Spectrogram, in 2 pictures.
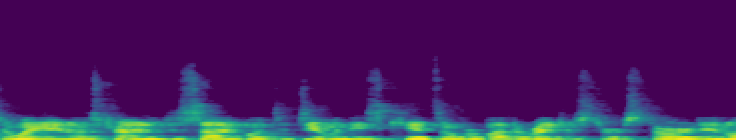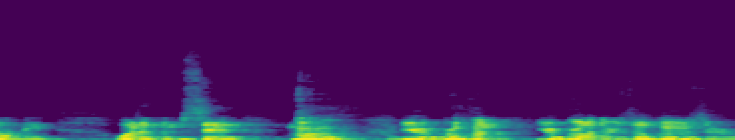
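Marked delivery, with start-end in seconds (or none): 5.0-7.3 fake cough insult. A narrator's reading. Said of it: "really loud in a fake cough".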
